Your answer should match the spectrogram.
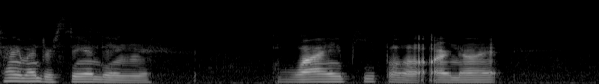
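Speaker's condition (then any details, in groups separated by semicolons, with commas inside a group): Cerebral palsy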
